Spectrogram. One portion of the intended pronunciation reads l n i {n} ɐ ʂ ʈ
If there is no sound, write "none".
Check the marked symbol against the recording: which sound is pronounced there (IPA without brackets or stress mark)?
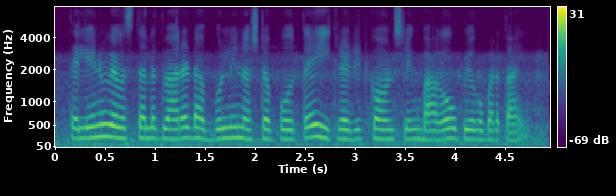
n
